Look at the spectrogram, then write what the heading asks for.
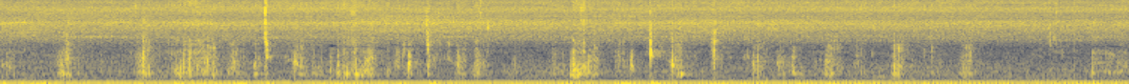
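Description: Mouth sounds of someone chewing and biting through a mouthful of whole chive stalks dressed in chili oil, with irregular short, crisp, wet clicks and snaps.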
